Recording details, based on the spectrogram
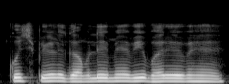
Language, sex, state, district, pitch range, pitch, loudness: Hindi, male, Jharkhand, Ranchi, 140-155 Hz, 145 Hz, -12 LUFS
